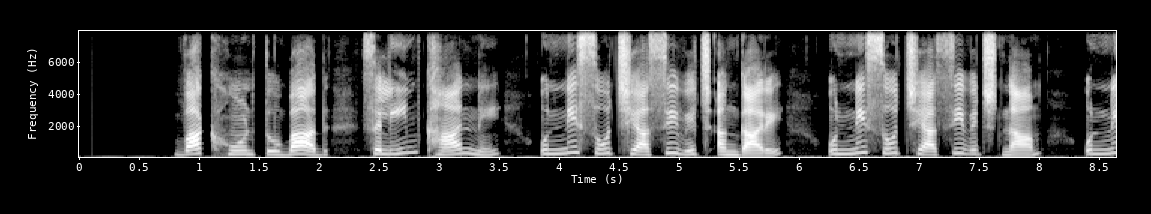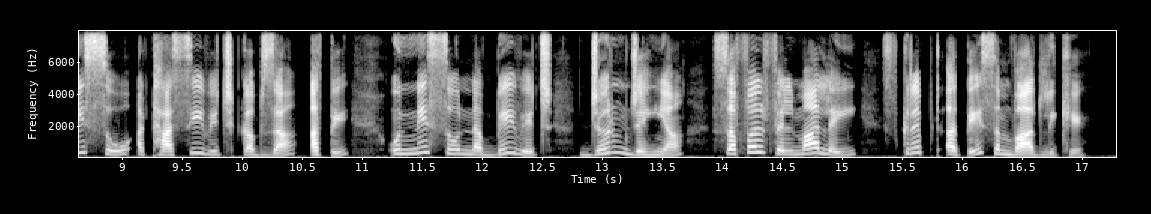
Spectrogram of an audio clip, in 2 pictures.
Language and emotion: Punjabi, neutral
